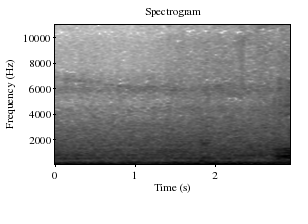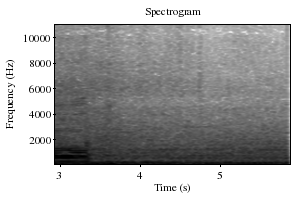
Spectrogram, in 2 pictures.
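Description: Steady low rumble of background noise, with one short voiced sound from a person, like a held 'mmm', about three seconds in.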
